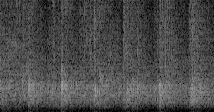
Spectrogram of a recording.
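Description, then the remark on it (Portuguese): An audience applauds steadily for seeking God, the dense wash of many hands swelling in a regular pulse about three times a second, like rhythmic group clapping. There are no voices over it. “Dá um aplauso aí.”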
